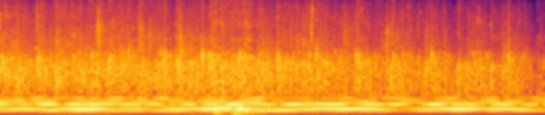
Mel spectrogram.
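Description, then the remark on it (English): An audience at Abundant Life claps steadily, a dense crackle of many hands at moderate loudness lasting throughout, over a low sustained hum. “come on, would you give them a great big hand clap?”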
